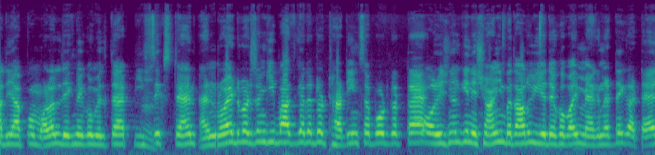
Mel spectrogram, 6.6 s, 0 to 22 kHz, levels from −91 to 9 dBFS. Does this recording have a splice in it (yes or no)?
no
